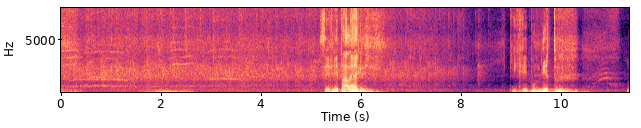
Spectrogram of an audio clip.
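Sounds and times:
audience applause: 0:00.0 - 0:08.6
speech: 0:05.2 - 0:06.4, 0:09.0 - 0:10.2.

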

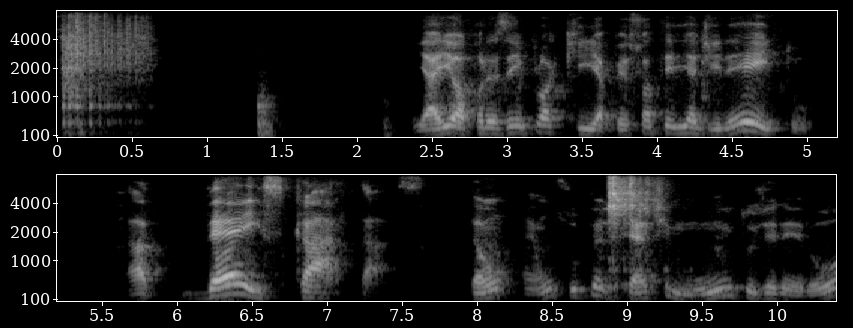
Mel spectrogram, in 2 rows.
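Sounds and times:
three dice being thrown: 0:00.0 - 0:00.7, 0:08.9 - 0:09.2
speech: 0:02.4 - 0:05.1, 0:05.7 - 0:07.4, 0:08.0 - 0:10.3.

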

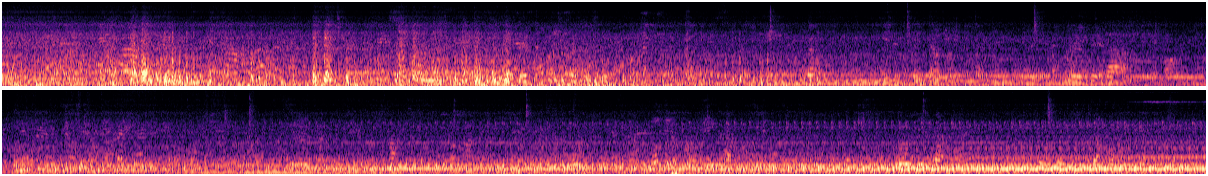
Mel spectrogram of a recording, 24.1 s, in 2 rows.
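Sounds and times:
Chuo East Line local train rumble and rattle: 0:00.0 - 0:24.0
voices: 0:00.0 - 0:24.0.

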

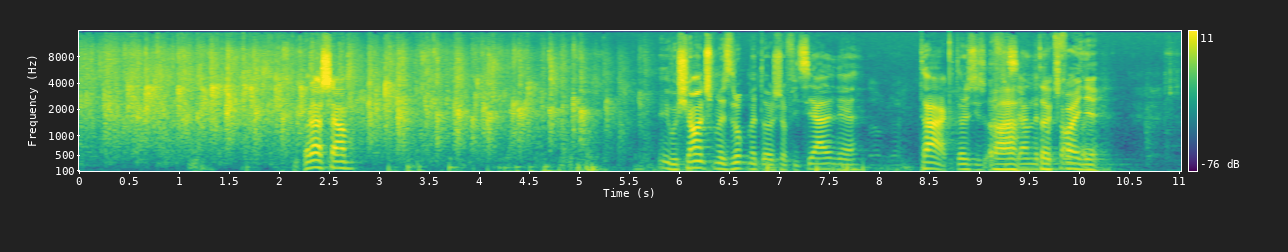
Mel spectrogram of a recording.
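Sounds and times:
crowd applauding: 0:00.0 - 0:06.1
speech: 0:01.1 - 0:01.4, 0:02.1 - 0:02.9, 0:05.8 - 0:10.4.

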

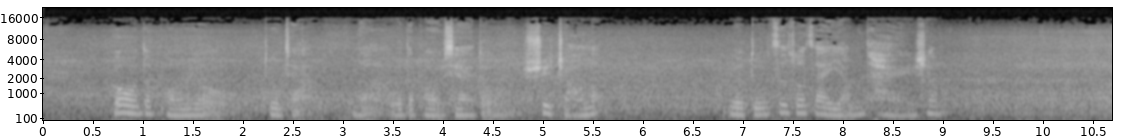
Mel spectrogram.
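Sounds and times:
ocean waves on the shore: 0:00.0 - 0:10.6
speech: 0:00.7 - 0:05.8, 0:06.8 - 0:09.2.

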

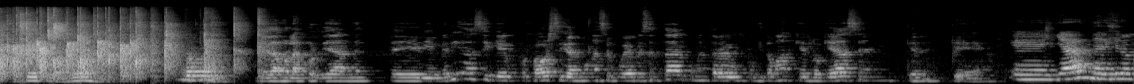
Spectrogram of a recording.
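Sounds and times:
audience applause: 0:00.0 - 0:02.8
speech: 0:00.2 - 0:01.1, 0:01.8 - 0:11.3.

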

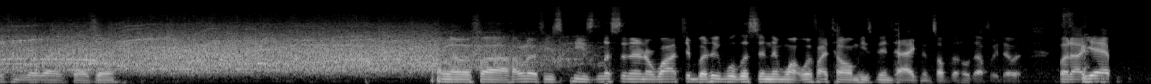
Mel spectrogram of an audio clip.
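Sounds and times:
round of applause: 0:00.0 - 0:06.0
speech: 0:00.3 - 0:01.5, 0:04.3 - 0:11.3.

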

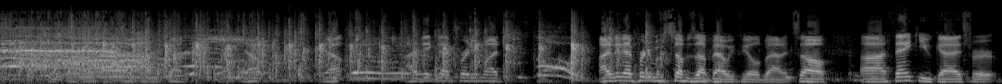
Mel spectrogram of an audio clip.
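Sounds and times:
audience applause: 0:00.0 - 0:06.6
speech: 0:04.3 - 0:05.4, 0:06.0 - 0:10.0.

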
